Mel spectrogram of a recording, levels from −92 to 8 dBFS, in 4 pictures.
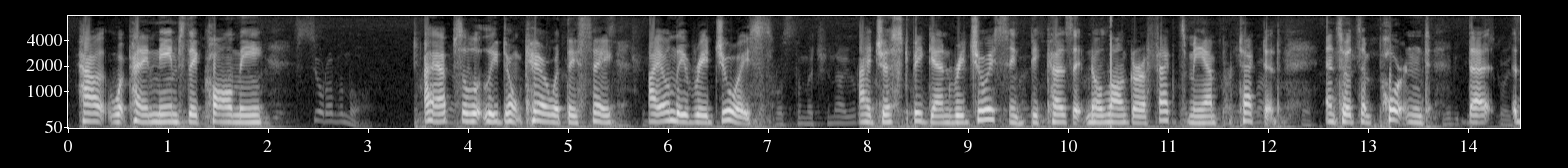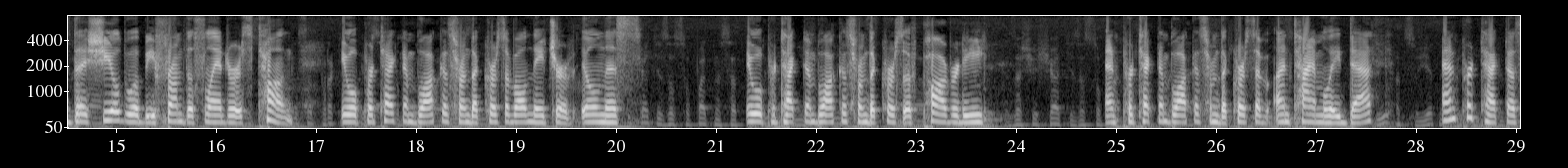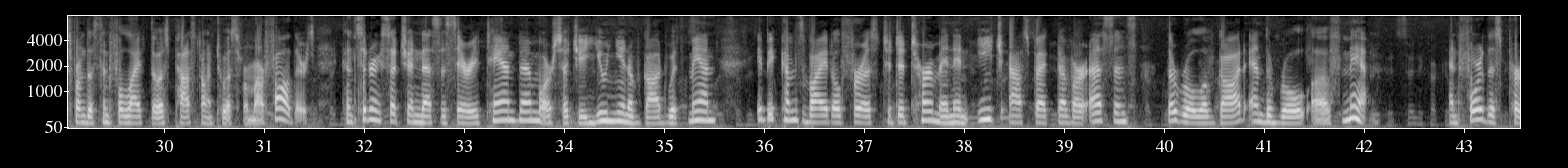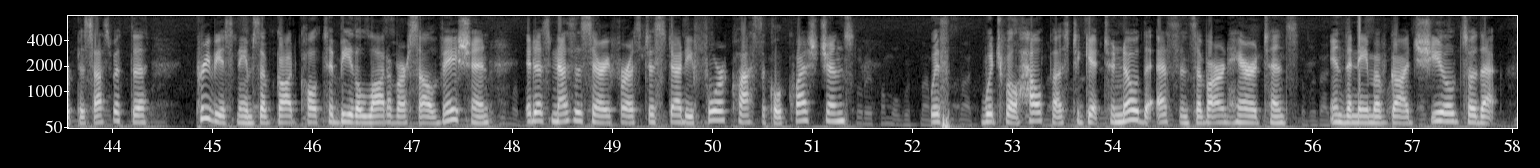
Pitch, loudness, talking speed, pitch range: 185 Hz, -15 LUFS, 185 wpm, 170-210 Hz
